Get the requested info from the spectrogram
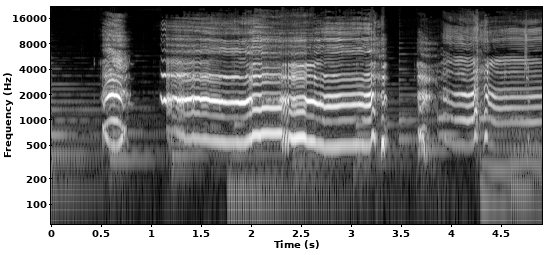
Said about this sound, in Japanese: ちょっと泣くのはやめなさい。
